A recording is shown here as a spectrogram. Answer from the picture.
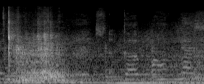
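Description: Kitchen drawer being pulled open: a click at the start, then a short sliding rumble.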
